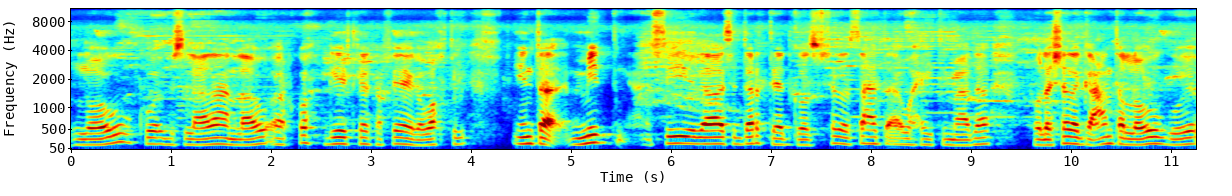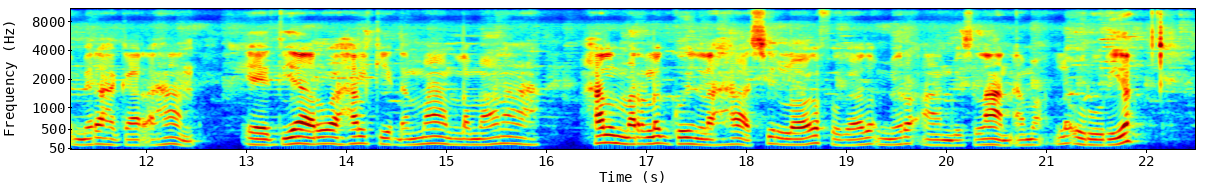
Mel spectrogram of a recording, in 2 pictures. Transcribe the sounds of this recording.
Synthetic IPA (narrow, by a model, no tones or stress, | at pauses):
lɔːɣʊkʰbɪslaːðaːnlɐɣʊʔɐrkʰɔɡɛːd̪kʰɐkʰɐfɛːɣɐwɑqt̪ʰɪ | ɪnt̪ʰɐ̰mɪd̪sɪðaːsɪd̪ɐrt̪ʰɛːd̪ɡɔːsɐ̥ʃɐðɐsɑħt̪ʰɐ̰ɐ̰wɑħɑjt̪ʰɪmaːðaːħʊlɐʃɐðɐɡɑʕɑnt̪ʰɐlɔːɣʊɡɔːjɔmɪɾɐɦɐɡaːɾʔɐ̰ɦaːn | ɛːd̪ɪjaːɾʊɐɦɐlkʰiːɖɐmaːnlɐmaːnɐ | hɐlmɐrlɐɡɔjnlɐɦaːsɪlɔːɣɐfɔɣaːðɔmɪɾɔ̰ʔaːnbɪslaːnʔɐ̰mɐ̰lɐʔʊɾuːɾɪjɔ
